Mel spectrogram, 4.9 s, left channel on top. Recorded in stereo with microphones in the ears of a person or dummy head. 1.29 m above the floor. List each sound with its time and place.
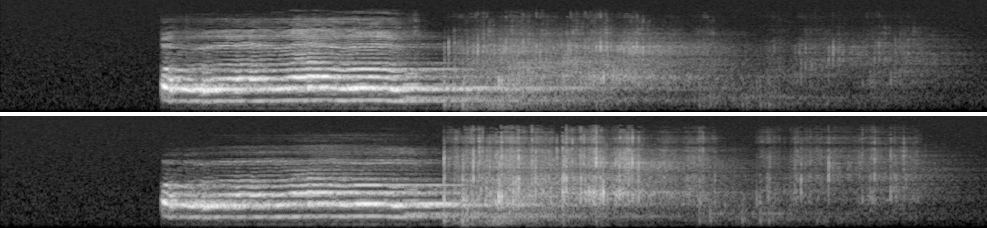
0.8 s a scream: 85° left, 2.5 m; by 2.1 s 70° left (ahead or behind), 3 m
2.2 s crumpling: 65° right (ahead or behind), 2.5 m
